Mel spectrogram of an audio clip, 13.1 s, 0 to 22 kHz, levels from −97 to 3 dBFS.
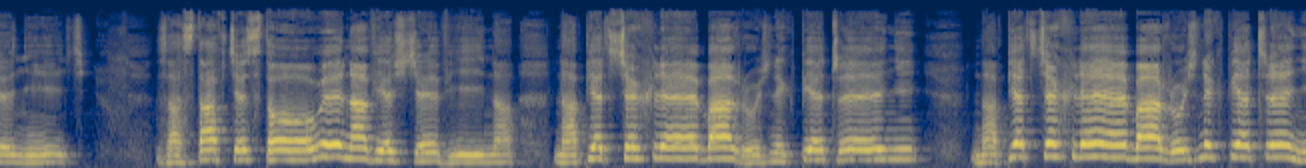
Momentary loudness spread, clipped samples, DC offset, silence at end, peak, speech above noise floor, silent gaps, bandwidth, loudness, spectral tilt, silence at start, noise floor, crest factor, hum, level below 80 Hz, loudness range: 13 LU; under 0.1%; under 0.1%; 0 s; -2 dBFS; 37 dB; none; 17 kHz; -18 LUFS; -3.5 dB/octave; 0 s; -55 dBFS; 16 dB; none; -72 dBFS; 4 LU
